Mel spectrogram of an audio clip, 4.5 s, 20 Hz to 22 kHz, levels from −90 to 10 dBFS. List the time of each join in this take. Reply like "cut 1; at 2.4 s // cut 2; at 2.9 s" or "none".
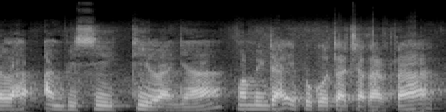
none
